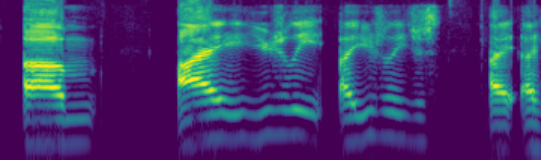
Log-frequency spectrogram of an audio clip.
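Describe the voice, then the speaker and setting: A man with an American accent is heard dry and close, with no echo. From Canada. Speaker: teacher, coaching client. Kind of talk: casual chat. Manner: halting, many fillers and restarts.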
